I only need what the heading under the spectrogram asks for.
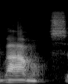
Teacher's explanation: it's softer than our B, but still putting the lips together.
